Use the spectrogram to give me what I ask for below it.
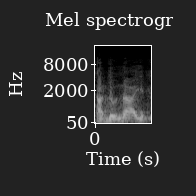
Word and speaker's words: Adonaï: qui a quatre lettres qu'on ne lit pas tel qu'il s'écrit qu'on prononce Adonaï et non selon l'écriture véritable et ces quatre lettres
